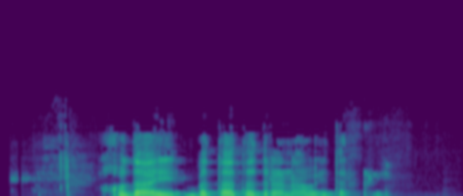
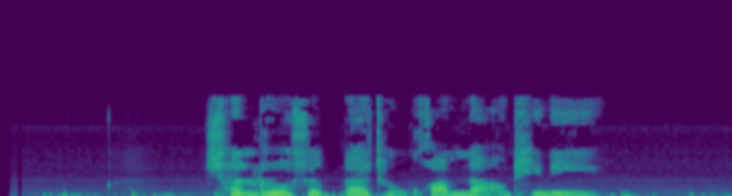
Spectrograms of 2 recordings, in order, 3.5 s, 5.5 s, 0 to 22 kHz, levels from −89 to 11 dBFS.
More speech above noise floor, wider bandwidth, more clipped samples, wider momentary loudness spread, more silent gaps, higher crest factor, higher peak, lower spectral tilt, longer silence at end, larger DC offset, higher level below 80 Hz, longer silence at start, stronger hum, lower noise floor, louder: second, 20 dB vs 25 dB; second, 8.4 kHz vs 11.5 kHz; neither; about the same, 22 LU vs 22 LU; neither; about the same, 22 dB vs 18 dB; about the same, -4 dBFS vs -4 dBFS; about the same, -5.5 dB/octave vs -5.5 dB/octave; first, 0.6 s vs 0 s; neither; second, -54 dBFS vs -48 dBFS; first, 0.5 s vs 0.3 s; neither; about the same, -44 dBFS vs -46 dBFS; about the same, -24 LUFS vs -22 LUFS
